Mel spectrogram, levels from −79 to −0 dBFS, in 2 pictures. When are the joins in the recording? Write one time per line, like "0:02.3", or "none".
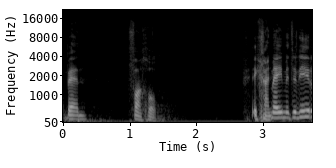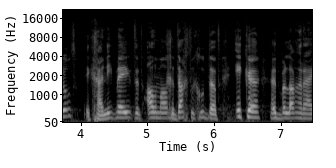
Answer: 0:03.1
0:04.0
0:04.8
0:05.3

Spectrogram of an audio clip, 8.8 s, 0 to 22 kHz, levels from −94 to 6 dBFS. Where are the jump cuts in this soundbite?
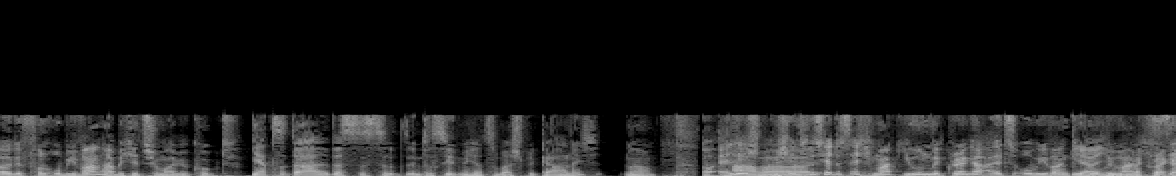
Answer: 0:05.2
0:06.5

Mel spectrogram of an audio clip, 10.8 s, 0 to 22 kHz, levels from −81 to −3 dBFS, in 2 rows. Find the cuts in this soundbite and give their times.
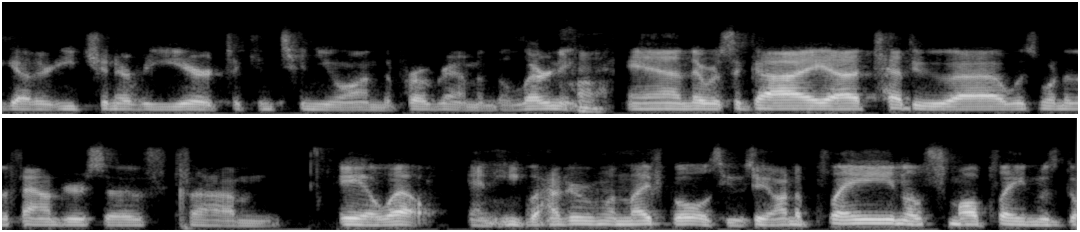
0:03.1
0:04.5
0:06.2
0:07.6
0:08.0
0:09.1

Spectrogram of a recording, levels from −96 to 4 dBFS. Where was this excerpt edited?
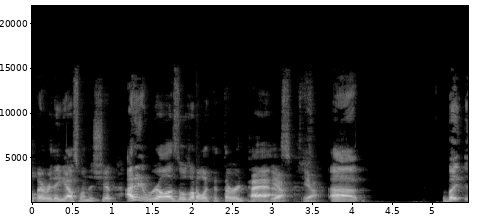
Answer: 0:02.0

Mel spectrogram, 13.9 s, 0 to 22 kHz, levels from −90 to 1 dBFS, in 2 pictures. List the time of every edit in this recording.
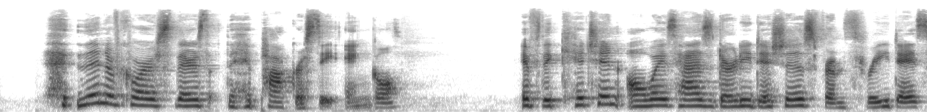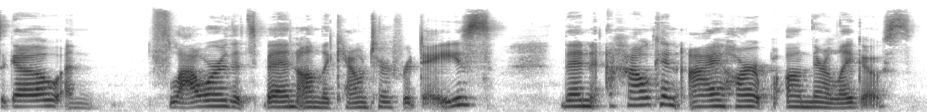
0:01.7

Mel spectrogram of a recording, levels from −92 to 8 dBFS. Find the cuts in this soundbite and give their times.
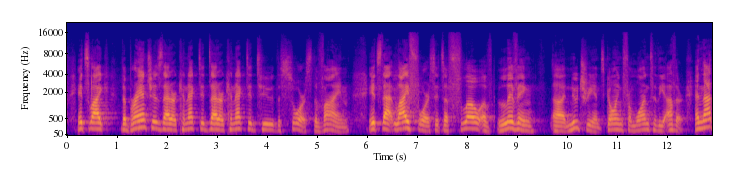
0:02.8
0:08.5

